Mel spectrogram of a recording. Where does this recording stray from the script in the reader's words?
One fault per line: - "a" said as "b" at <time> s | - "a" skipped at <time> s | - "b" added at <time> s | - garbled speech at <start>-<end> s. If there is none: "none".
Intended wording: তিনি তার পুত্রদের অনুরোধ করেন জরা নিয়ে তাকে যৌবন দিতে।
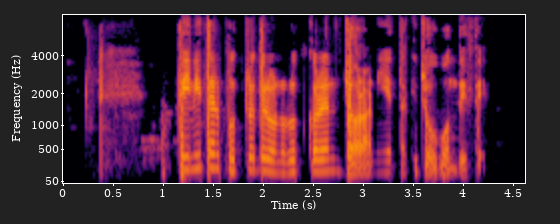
none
